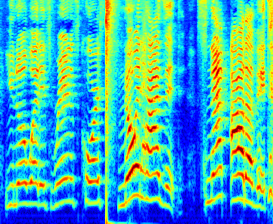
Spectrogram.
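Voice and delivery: rising to a loud, emphatic call; a firm wake-up call to the viewer; loud urging. Real, not acted. Urging viewer to stop doubting.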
